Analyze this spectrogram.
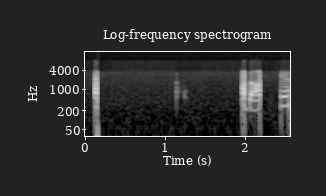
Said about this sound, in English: Uh oh. What was that? Oh, you're breaking up. We can't hear you.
